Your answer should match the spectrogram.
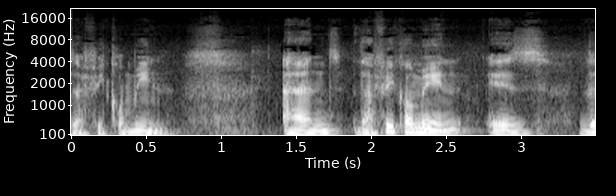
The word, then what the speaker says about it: Afikoman: Some say Afikoman, some say Afikomen. Our Syrian custom is Afikomin. And the Afikomin is the last food a person eats that night. What's the function of the Afikomin?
